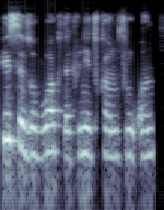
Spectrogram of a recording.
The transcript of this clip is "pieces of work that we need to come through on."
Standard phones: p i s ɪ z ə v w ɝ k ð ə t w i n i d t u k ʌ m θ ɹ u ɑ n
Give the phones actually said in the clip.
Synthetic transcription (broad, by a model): p i s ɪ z ə v w ɝ k ð ə t w i n i d t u k ʌ m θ ɹ u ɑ n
